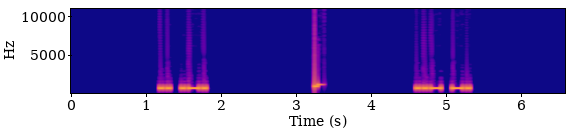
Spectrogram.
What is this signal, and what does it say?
Morse code, heard as a keyed tone, about 25 wpm, 700 Hz. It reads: IR UN
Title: Prefixes and Suffixes 25wpm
